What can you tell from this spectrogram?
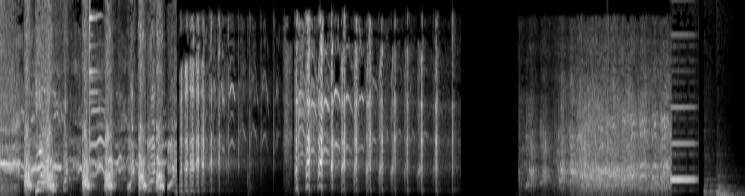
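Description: Laughter in quick, rhythmic bursts, loud for the first few seconds and fading, then a second run of giggling about six seconds in. A rushing noise follows after a brief gap, and a short steady beep sounds near the end.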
